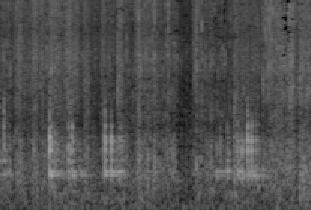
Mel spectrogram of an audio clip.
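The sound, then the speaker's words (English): Gasoline is poured over barbecue charcoal, a steady splashing patter with a few brief gurgling bursts, with no one speaking. “You pour some gasoline over it.”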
